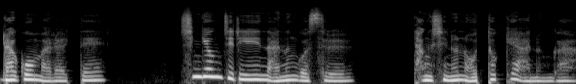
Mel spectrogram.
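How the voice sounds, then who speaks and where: A woman's somewhat breathy, dark, mellow voice at medium pitch, calm in tone yet lively in intonation, very slow in pace, with a dry, close sound and no echo. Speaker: audiobook narrator. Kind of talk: reading aloud.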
